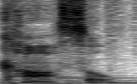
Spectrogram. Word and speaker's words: castle: no T sound there and Castle again the t is silent also in the word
